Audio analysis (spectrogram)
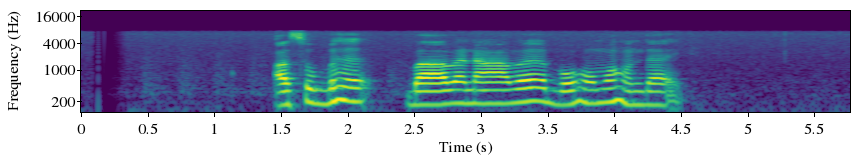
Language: Sinhala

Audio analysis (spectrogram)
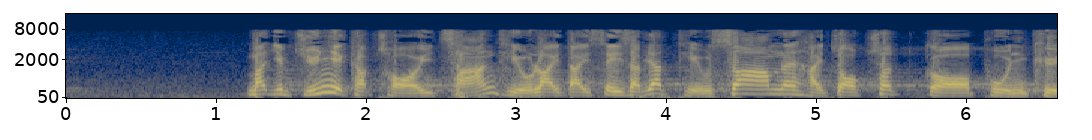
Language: Cantonese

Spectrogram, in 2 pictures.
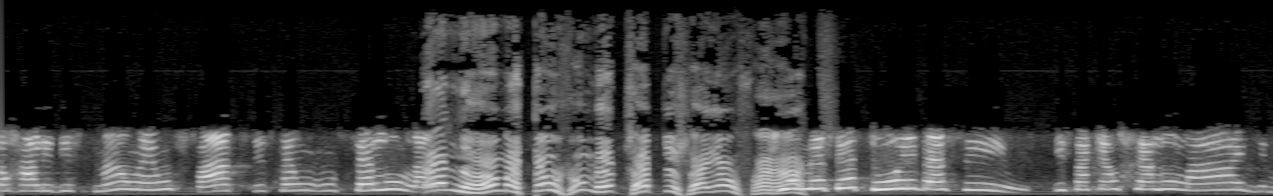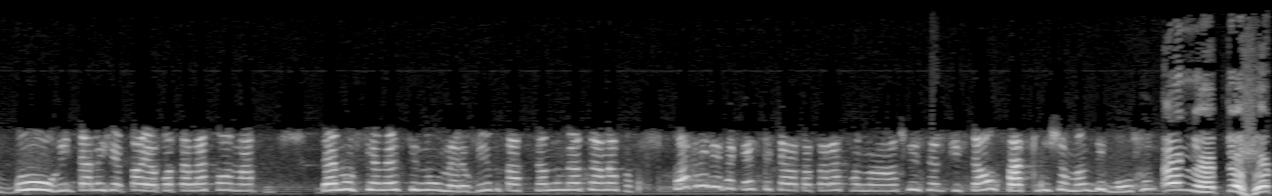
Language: Portuguese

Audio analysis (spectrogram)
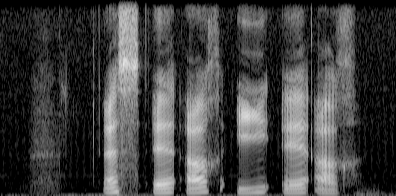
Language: Norwegian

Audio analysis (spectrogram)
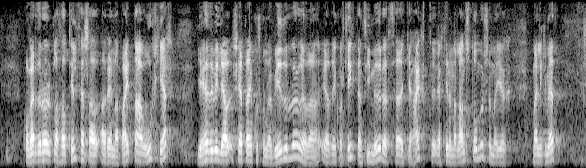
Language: Icelandic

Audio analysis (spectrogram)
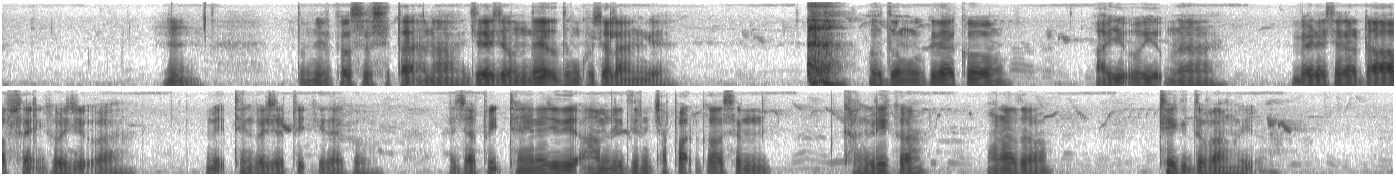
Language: Santali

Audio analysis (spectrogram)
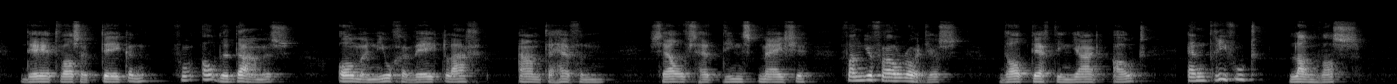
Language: Dutch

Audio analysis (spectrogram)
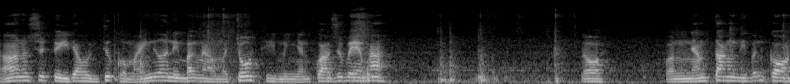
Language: Vietnamese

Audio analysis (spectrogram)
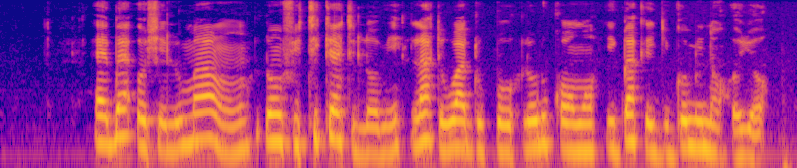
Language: Yoruba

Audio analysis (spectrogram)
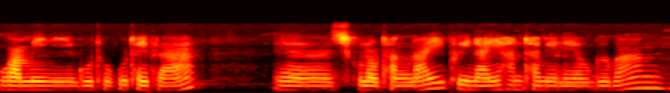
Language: Bodo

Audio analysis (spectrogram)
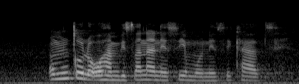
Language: Swati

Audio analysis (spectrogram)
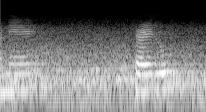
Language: Gujarati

